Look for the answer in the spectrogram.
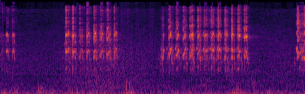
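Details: Budgerigar chick, two weeks old, making scratchy, buzzy, harmonic-rich calls in three bursts, the longest nearly a second. A steady low rumble runs underneath.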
